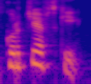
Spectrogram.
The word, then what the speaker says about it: Kurczewski: And Nelia said the Polish pronunciation is Kurczewski.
